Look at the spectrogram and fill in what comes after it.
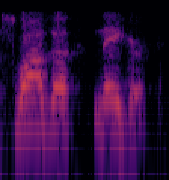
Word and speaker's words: Schwarzenegger: Is about Arnold Schwarzenegger.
